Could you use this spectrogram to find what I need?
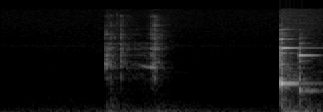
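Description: A phone camera shutter sounds while photographing a screen. Two quick, soft clicks come first, then a brief pause, then a sharper, louder shutter snap. All three are short and quiet, with silence between them.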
